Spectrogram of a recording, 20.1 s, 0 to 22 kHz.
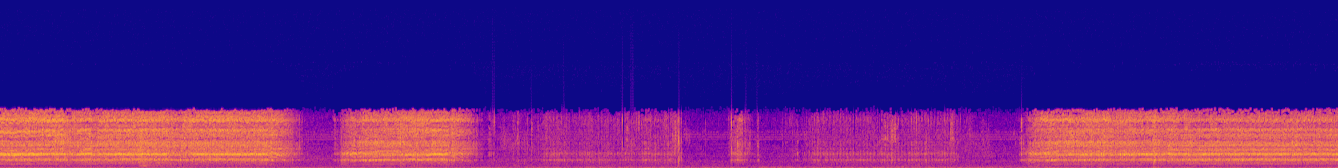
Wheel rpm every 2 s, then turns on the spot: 160, 160, 70, 80, 20, 10, 20, 30, 160, 160.
8-10 12-14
